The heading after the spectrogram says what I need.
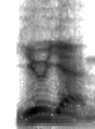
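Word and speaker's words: Nguyen: first n so if the N is silent it's Goen guen Yuen F Yuen phonetically Yuen that's how I pronounce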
